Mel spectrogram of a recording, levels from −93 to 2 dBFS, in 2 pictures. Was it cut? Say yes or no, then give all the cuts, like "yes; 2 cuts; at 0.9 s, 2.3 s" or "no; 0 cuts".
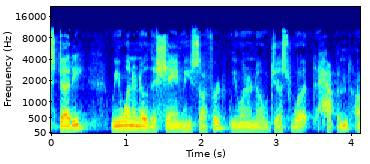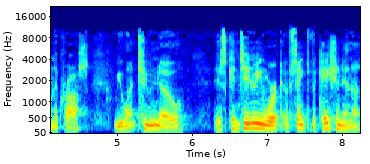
no; 0 cuts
